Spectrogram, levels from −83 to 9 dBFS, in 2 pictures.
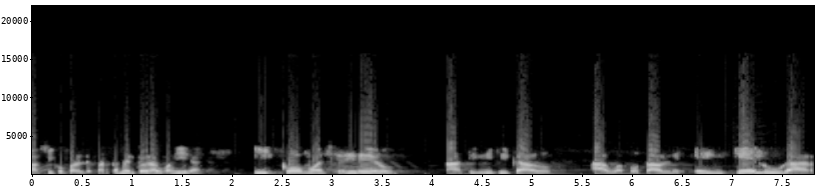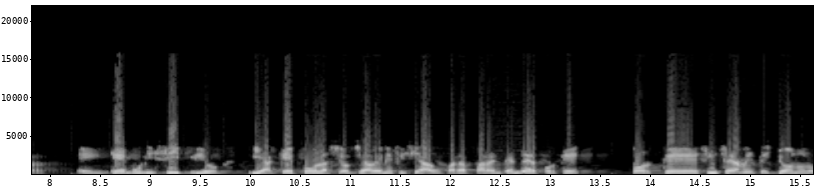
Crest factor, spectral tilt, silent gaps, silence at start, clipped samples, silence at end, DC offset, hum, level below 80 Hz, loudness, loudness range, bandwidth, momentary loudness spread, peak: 12 dB; -6 dB/octave; none; 0 s; under 0.1%; 0 s; under 0.1%; none; -56 dBFS; -16 LUFS; 2 LU; 12 kHz; 7 LU; -4 dBFS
